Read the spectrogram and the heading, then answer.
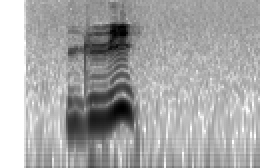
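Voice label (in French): "Lui", French; phonetique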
